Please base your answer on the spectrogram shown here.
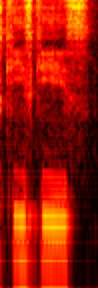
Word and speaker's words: Quizquiz: didn't mention this but keys keys is pronounced like you may pronounce a squish quiz and the achievement is quiz quiz pro quo but this actual pronunciation of this tribe is keys keys anyway as keys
